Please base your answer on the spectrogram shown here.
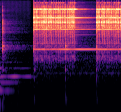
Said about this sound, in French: Mon réveil matin insiste, et moi je résiste.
